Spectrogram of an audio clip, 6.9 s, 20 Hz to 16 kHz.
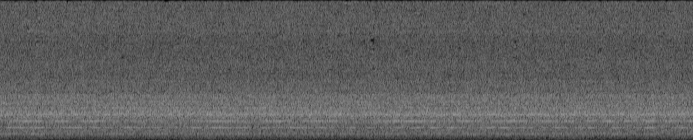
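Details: HP ProLiant DL380p Gen8 server (24×4GB DIMMs, eight 300GB 10,000 rpm drives in RAID 5, both PSUs, no cards) during POST/boot: loud, constant high rushing of fans at full speed with faint steady tones, no rattle or wavering; normal startup.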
